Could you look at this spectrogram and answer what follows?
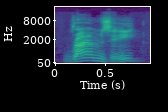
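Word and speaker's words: Ramsay: is now Gordon ramay Gordon ramay with an A Y instead of an ey hey genius you still say ramsy and it's always been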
